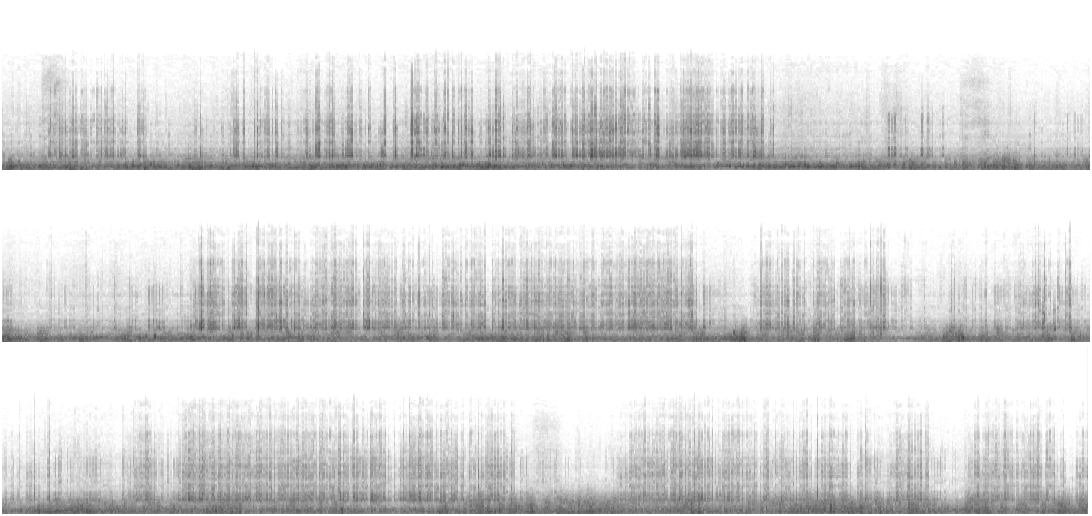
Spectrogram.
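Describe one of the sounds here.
Bicycle tyres rumble and rattle over rough grass.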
